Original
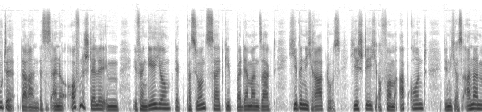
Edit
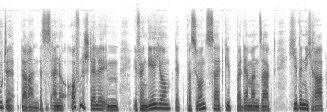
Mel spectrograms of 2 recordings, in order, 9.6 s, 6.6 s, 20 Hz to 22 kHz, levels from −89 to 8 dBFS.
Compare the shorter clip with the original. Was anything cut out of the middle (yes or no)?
no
